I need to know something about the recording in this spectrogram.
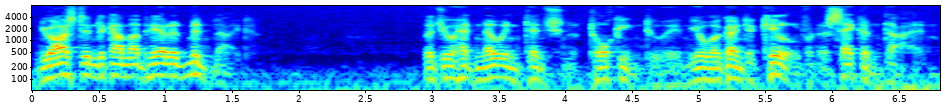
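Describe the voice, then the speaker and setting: An actor playing a blunt, probing middle-aged police inspector in a radio drama. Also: male voice, on the low side, animated, brisk, breathy edge. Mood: stern.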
